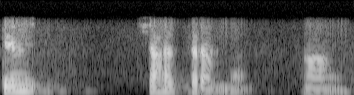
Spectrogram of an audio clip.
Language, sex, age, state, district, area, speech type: Sanskrit, male, 18-30, West Bengal, South 24 Parganas, rural, conversation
